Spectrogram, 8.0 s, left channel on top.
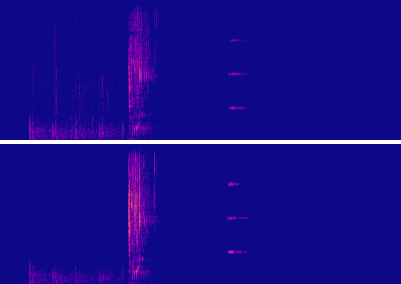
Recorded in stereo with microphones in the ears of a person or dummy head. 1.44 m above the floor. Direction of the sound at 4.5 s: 60° right (ahead or behind).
